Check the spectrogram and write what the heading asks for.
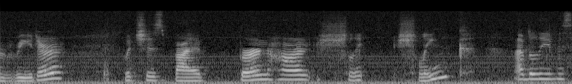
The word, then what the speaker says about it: Schlink: novel called The Reader, which is by Bernhard Schlink, I believe is how you pronounce his last name.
